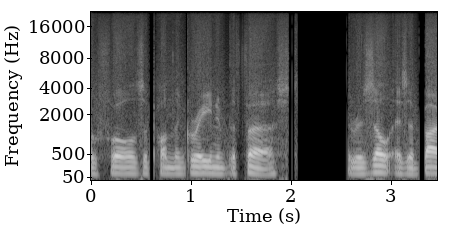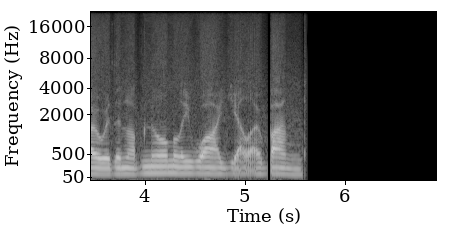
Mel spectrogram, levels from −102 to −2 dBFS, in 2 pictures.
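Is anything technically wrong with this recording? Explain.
Yes. The speech carries heavy 1-bit DFPWM compression from start to finish. The codec keeps just one bit per sample. Each bit nudges an adaptive level up or down, so the waveform is only roughly tracked. The damage fits a stream of about 48 kbps. The coarse stepping leaves strong, broadband quantisation noise. The voice sounds fuzzy and crackly throughout. The treble is dulled or replaced by hiss.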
